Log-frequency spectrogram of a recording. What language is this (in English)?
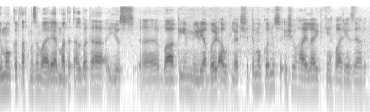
Kashmiri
